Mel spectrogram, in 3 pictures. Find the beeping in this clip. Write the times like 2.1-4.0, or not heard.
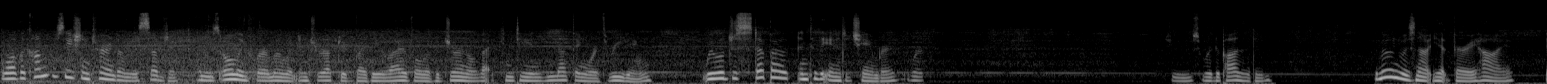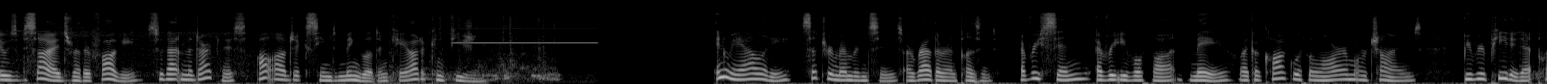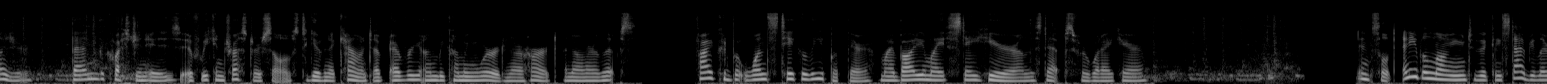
19.9-21.4.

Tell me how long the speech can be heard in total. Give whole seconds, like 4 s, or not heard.
38 s.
